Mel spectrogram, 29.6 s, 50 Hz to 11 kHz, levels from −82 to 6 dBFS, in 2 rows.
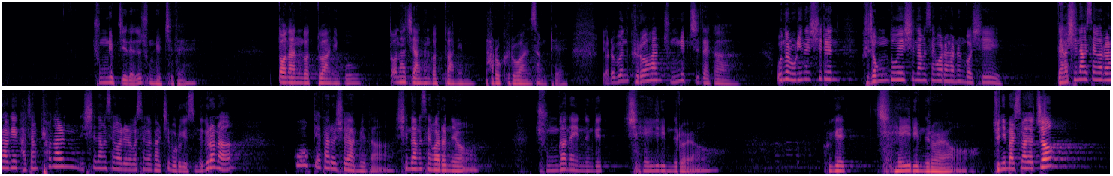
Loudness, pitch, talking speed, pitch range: -37 LUFS, 160 Hz, 280 characters per minute, 130-210 Hz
